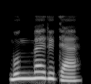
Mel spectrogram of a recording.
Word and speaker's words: 목마르다: To be thirsty, the pronunciation of this word is closer to 목마르다.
